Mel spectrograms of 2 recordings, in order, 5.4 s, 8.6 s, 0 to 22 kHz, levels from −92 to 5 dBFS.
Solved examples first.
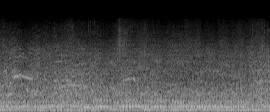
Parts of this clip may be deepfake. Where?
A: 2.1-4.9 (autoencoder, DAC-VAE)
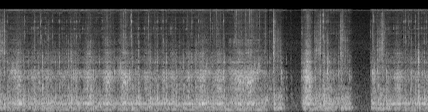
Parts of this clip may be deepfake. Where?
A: 4.6-7.3 (vocoder, BigVGAN v2)

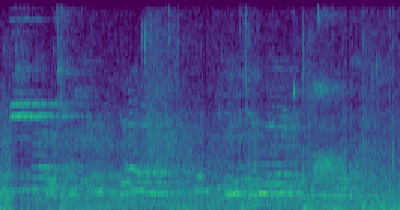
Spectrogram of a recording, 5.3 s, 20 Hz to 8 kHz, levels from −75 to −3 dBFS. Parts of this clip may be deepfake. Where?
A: 1.9-3.8 (vocoder, BigVGAN v2)

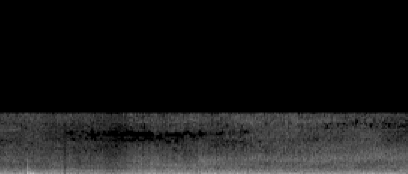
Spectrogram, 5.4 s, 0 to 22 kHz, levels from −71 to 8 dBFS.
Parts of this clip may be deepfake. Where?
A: 1.6-4.2 (vocoder, Vocos)

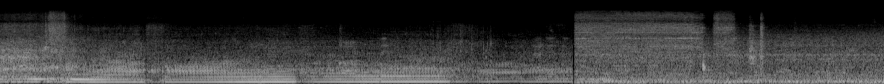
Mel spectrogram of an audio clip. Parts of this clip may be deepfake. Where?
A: 2.6-3.8 (codec, SNAC); 5.9-7.5

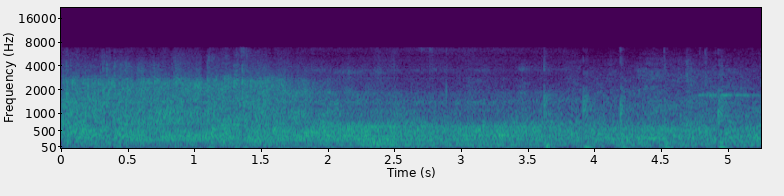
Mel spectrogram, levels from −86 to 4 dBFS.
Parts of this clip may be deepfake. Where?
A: 0.5-1.1 (codec, ZipCodec); 1.6-3.8

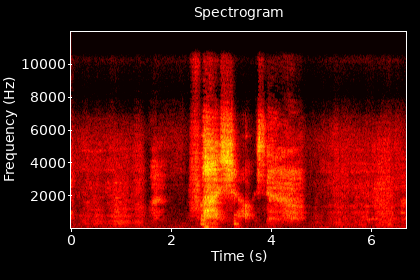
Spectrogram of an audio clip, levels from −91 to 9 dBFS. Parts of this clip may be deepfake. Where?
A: none

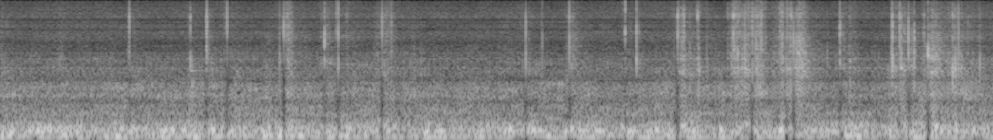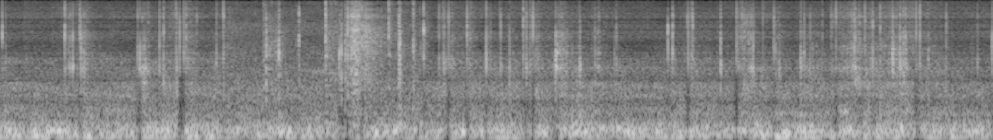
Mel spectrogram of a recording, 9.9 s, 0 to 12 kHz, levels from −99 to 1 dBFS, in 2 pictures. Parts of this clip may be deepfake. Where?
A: 0.0-6.1 (codec, SNAC); 7.1-9.9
